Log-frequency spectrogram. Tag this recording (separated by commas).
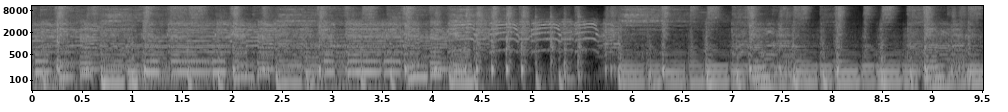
Music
